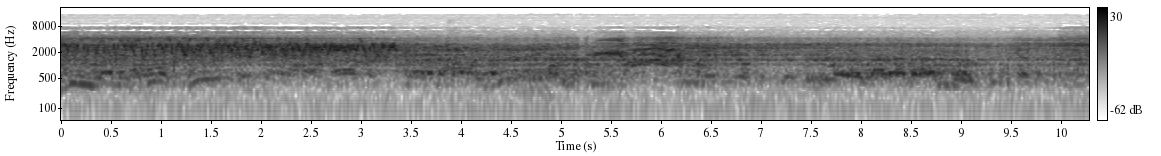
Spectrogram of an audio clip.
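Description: CB radio receiving an incoming transmission: unintelligible voices through steady static hiss. The signal meter swings up to a strong reading.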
